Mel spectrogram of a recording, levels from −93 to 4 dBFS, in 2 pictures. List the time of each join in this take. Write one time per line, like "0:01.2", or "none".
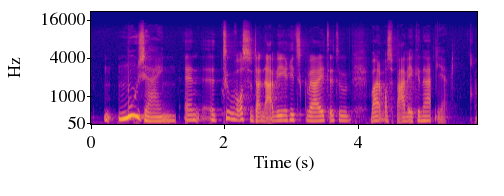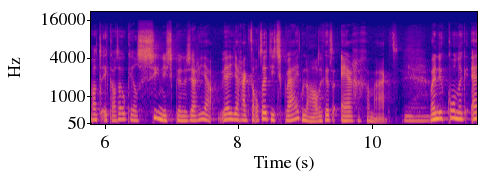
0:01.3
0:05.1
0:08.9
